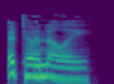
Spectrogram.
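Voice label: "atonally", English, uk British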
